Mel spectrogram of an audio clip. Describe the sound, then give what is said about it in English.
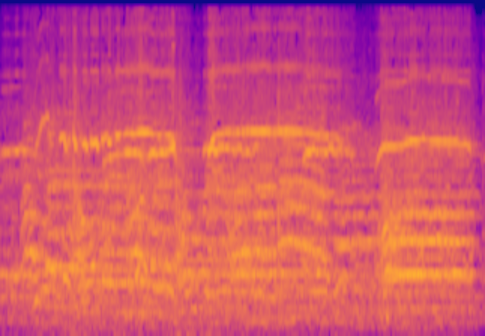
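Loud crowd cheering welcomes a politician arriving through a packed township hall at Mdeni Township south of Johannesburg, with shrill, sustained high-pitched cries riding over dense babble and brief dips before the cheering swells again. “A warm welcome to Dr. Zweli Mkhize as he made it through a packed hall at Mdeni Township south of Johannesburg.”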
